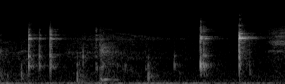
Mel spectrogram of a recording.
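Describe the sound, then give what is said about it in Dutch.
Glasses being refilled: a handful of light, bright glass clinks with a faint ringing tone, scattered irregularly among soft handling noises, with no one speaking. “Dan zal ik de glazen nog eens vullen, hè?”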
